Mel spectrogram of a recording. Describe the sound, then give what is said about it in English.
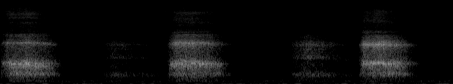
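A voice imitates an F-16 pilot's heavy, rhythmic breathing through a mask during a combat flight in the Persian Gulf War: five loud, airy breaths, alternating stronger and softer inhales and exhales at a steady, slow pace. “And you could hear the pilot breathing, something like this.”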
